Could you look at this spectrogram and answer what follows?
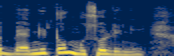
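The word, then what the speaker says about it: Benito Mussolini: सो Italy में ये फासिज़म आई थी और उसको कौन लेके आए थे, इसको लेके आए थे बेनिटो मुसोलिनी।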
